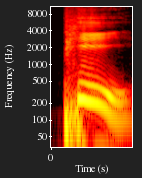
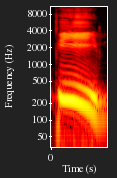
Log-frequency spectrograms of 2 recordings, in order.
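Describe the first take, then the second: First: The P is said with a strong puff of air. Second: The P is said without a puff of air. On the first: The speaker calls it right. "সঠিক উচ্চারণ কি, ফি" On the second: The speaker calls it wrong. "এই যে আমরা বলি পি, এটা পি না"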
